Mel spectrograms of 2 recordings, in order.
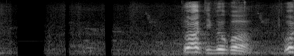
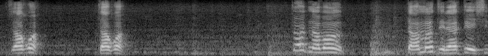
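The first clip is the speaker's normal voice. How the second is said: higher and louder, shaming him; angry scolding; 4 semitones higher, 5 dB louder, faster than usual. Real, not acted. Scolding the old man on social media, loud and angry. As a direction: scold hard, don't you have shame.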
